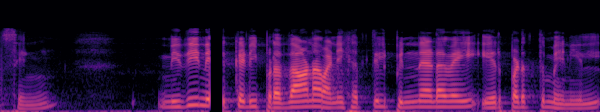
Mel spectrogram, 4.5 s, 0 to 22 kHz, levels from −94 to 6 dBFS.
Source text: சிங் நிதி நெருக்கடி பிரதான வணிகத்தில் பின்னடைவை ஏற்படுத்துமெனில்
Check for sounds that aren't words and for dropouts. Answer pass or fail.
fail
